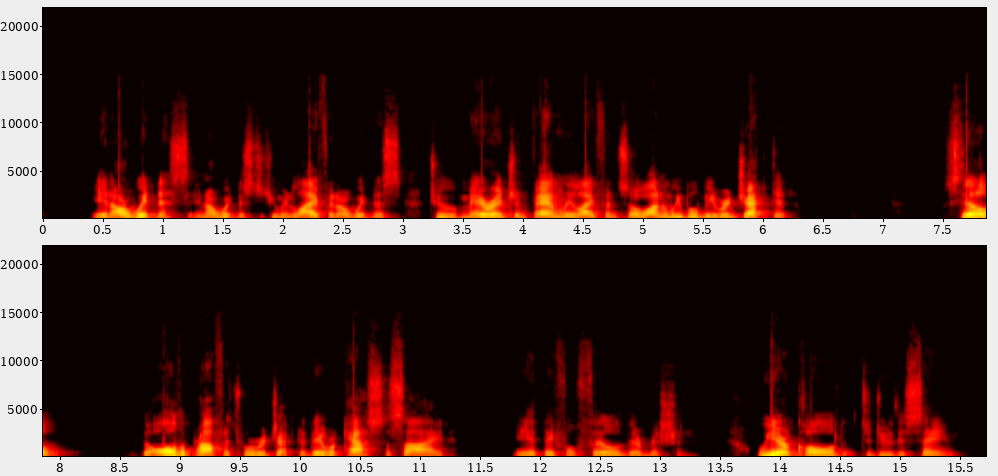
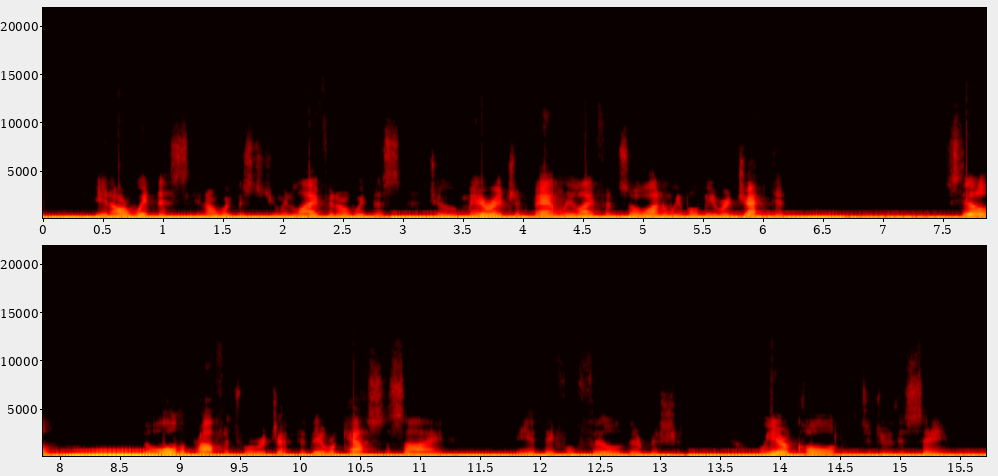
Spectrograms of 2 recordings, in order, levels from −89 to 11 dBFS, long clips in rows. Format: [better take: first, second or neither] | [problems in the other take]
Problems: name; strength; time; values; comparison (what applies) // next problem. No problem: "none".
first | low rumble; loud; throughout; 1 dB below the speech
